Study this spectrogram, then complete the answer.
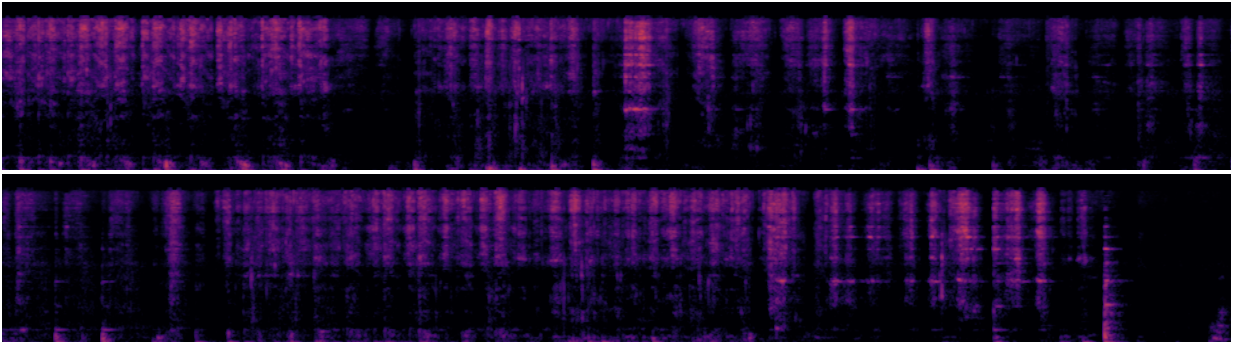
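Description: Flour and ingredients for Amish white bread dough being mixed by hand in a bowl, with steady rasping, scraping strokes and occasional utensil clinks across a quiet kitchen, no talk.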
